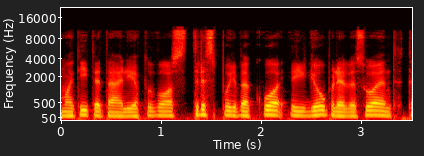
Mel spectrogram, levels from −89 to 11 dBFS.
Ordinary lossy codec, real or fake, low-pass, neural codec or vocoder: Opus, 32 kbps; fake; 10.8 kHz; codec, 24 kHz, 0.9 kbps, WavTokenizer, small release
